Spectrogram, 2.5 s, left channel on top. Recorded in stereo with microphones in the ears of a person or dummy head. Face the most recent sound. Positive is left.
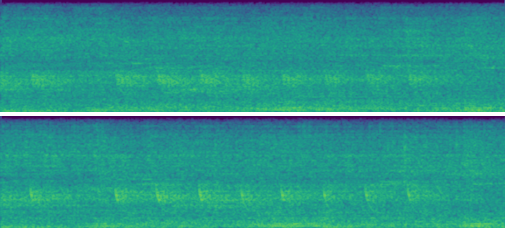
turn(degrees=-60)  # may be behind; listen again after turning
